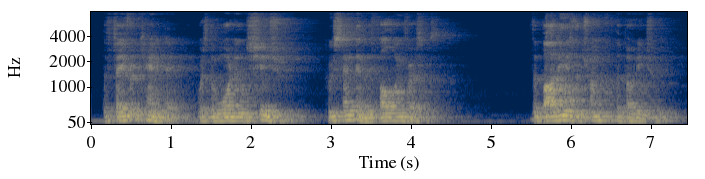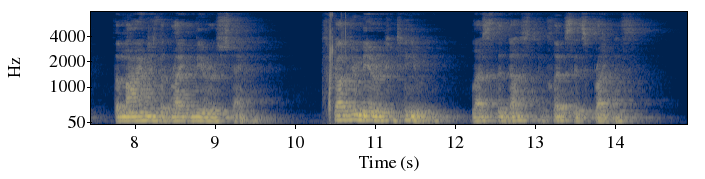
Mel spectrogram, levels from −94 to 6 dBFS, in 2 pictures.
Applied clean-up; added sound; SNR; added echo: none; Fart; 12 dB; reverberation time 1.1 s.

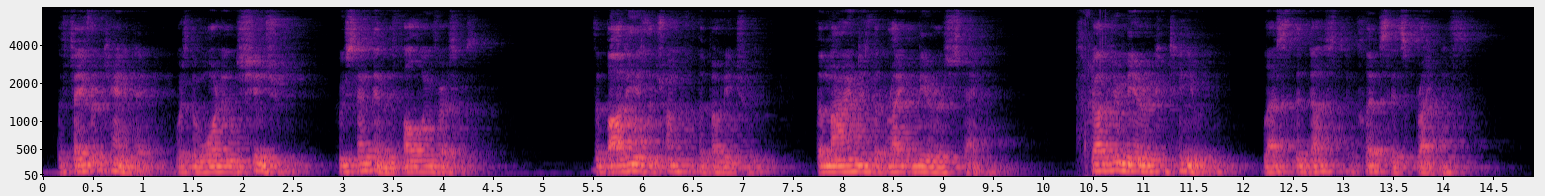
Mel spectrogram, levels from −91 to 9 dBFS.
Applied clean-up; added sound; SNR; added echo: neural separator model SepFormer DNS4.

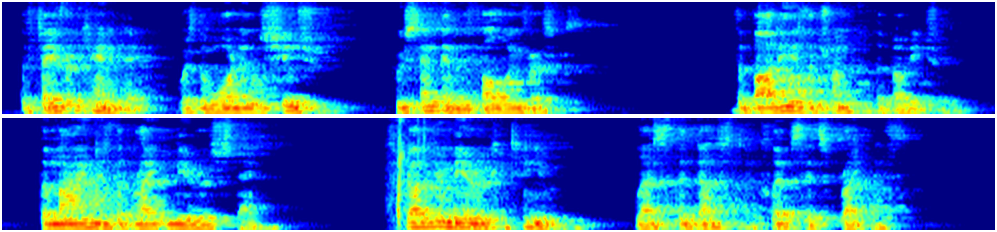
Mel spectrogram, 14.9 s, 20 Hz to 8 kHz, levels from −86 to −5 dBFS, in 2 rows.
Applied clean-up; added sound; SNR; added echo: classical method WPE with log-MMSE.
